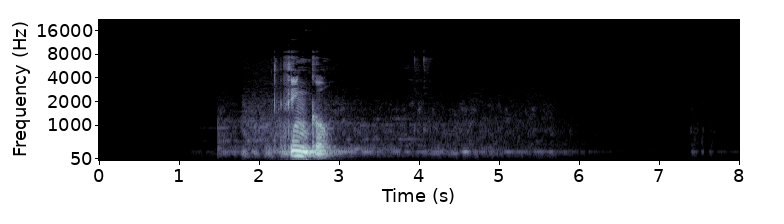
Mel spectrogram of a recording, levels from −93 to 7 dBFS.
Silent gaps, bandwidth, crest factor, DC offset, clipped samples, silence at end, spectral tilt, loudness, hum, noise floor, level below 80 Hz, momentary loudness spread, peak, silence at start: none; 7.8 kHz; 22 dB; under 0.1%; under 0.1%; 5.15 s; -7.5 dB/octave; -15 LUFS; none; -65 dBFS; -66 dBFS; 28 LU; -2 dBFS; 2.3 s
